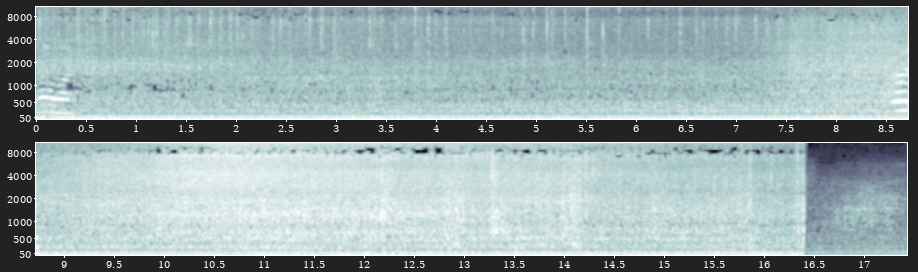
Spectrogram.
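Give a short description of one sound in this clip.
A truck engine rumbles steadily close by.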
